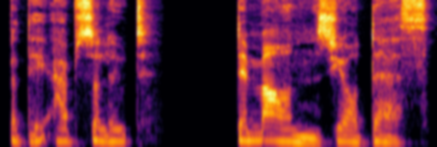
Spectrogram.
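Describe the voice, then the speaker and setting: An actress playing a cold, imperious female drow warlord in a video game, commanding and menacing, sometimes dropping to a husky whisper. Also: extremely low pitch, a little slow, fairly bright tone, dry recording, studio quality, heavily acted.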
